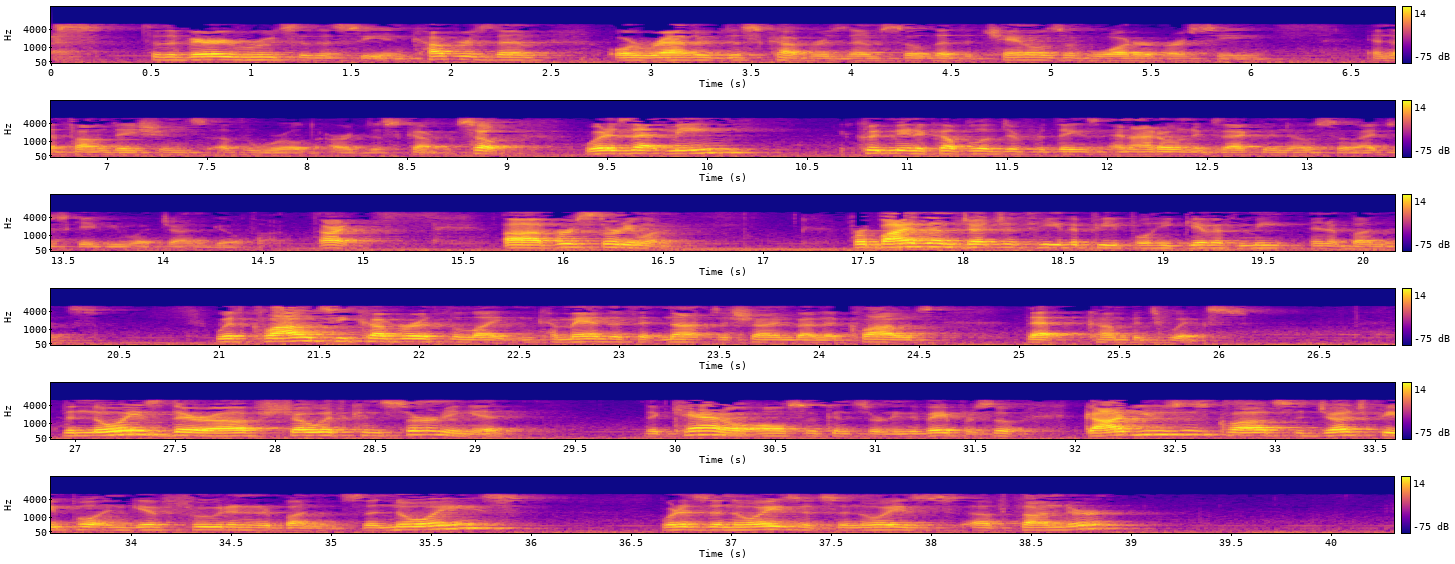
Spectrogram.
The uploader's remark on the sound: Preached at First Baptist Church of Hazel Park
